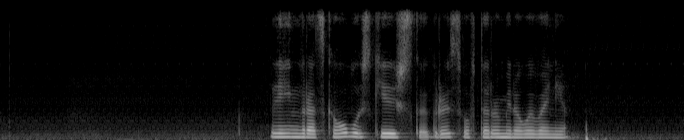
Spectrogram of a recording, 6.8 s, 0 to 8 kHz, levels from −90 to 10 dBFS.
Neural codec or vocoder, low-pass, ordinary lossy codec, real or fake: codec, 16 kHz, 0.9 kbps, LongCat-Audio-Codec; 7.2 kHz; none; fake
